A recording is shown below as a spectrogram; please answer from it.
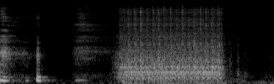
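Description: A sewing machine stitches binding onto a quilt, running in one steady, close buzzing burst of about a second after a few brief handling knocks, then stopping.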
